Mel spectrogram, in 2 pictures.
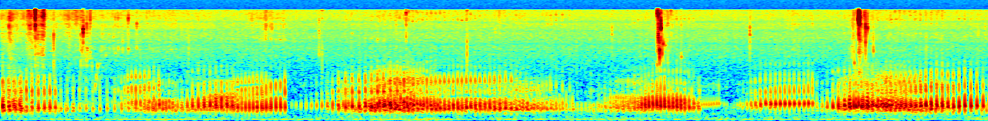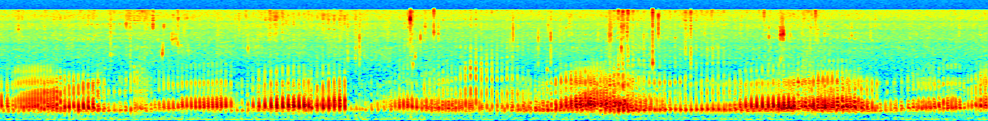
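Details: Courting common frogs calling in Norwegian spring, a steady chorus of soft, rattling purrs in repeated bursts of one to three seconds separated by short pauses, with scattered faint ticks and splashes.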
